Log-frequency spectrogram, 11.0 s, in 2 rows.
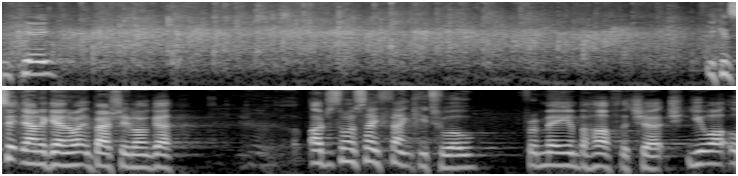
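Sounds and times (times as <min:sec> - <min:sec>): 
audience applauding: 0:00.0 - 0:06.0
speech: 0:00.1 - 0:00.6, 0:05.3 - 0:06.9, 0:07.8 - 0:11.0.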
